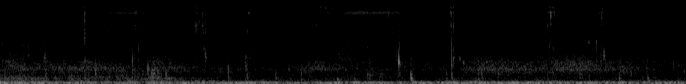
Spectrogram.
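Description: A person chewing and biting a mouthful of banana, with scattered soft mouth clicks, over a low steady rumble.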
